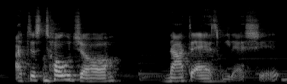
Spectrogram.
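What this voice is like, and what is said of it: Imitates another person's voice. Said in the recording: “In my August Delcina voice,”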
